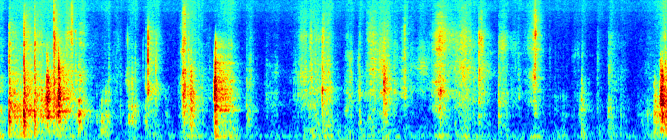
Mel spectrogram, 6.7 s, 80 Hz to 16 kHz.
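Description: Fingertips flip, turn and rub the glossy paper pages of a large 1986 Vogue magazine lying open on a white table. A series of quiet, crisp papery swishes and crinkles is heard, each brief and bright, with short rubbing sounds between the page turns.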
